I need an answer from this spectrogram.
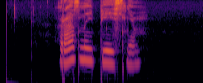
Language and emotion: Russian, positive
